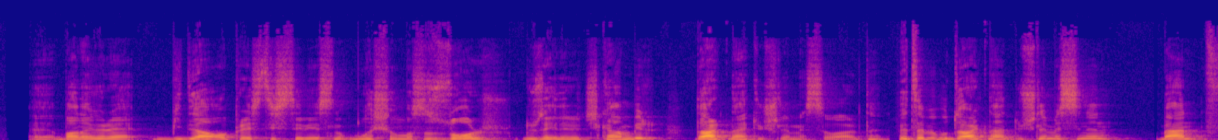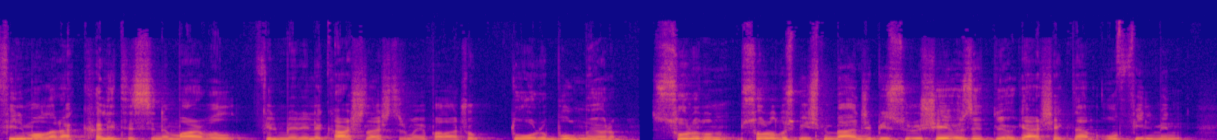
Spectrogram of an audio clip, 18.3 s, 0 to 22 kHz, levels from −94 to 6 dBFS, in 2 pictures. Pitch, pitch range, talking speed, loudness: 145 Hz, 130-170 Hz, 145 wpm, -30 LUFS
